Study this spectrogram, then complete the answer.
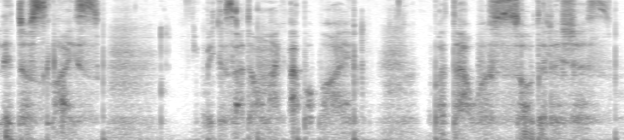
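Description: The voice belongs to a woman who whispers. Her pace is fairly slow. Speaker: ASMR eating host. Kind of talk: ASMR eating video. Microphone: studio mic.

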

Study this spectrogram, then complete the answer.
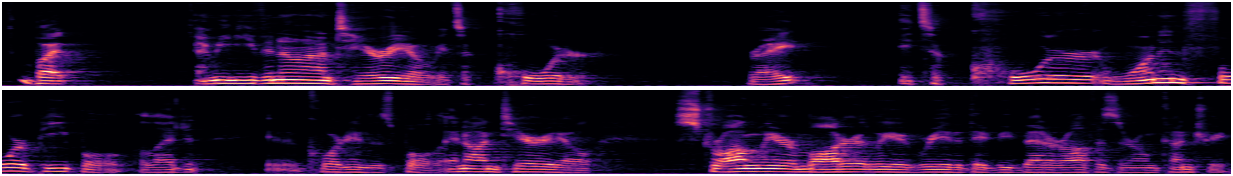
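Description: A medium-pitched man with a Canadian accent speaks at a fairly quick pace with ordinary pitch variation. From Toronto, Canada. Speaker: streamer reacting to a video. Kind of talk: reaction commentary. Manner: halting, with fillers and repetitions; casual. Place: home room.

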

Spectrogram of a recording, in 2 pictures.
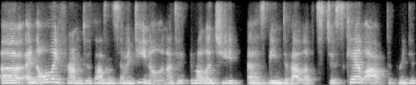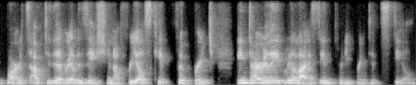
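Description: Hardly any pauses break up this woman's speech. Her voice is somewhat breathy. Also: fairly even intonation, moderate pace, quiet background. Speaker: postdoc researcher; webinar presenter. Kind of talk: webinar talk. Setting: video call. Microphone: video call.

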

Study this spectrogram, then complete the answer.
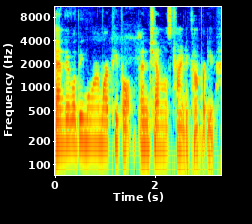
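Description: A woman talks in a fairly low pitch with monotone, flat intonation. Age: 60s. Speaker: hypnosis subject channeling messages. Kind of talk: trance channeling session. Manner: slow. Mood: trance-like, slow, emotional. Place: home room. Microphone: lapel.

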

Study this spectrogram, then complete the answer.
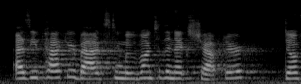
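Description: The woman's voice sits high in pitch and keeps a moderate pace. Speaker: speaker. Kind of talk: graduation speech. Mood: warm, heartfelt. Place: stage.

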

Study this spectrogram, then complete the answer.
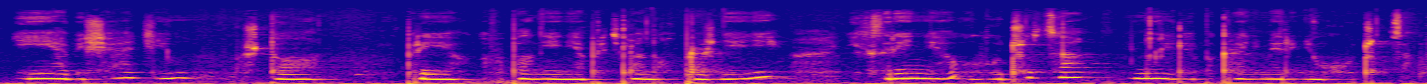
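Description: A soft-spoken woman talks at a fairly slow pace with long, frequent pauses. Light background noise can be heard. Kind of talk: educational talk. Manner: soft, quiet ASMR voice close to mic. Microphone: studio mic.

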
